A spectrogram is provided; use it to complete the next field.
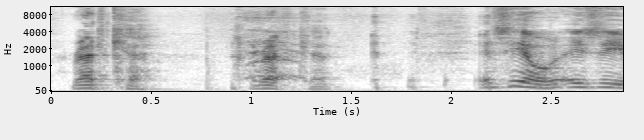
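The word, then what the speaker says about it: Redcar: is here from he's in redar which is pronounced redka redka is he is he rehearsing panto redka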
